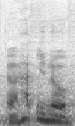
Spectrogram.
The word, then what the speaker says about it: HIN: Dưới 1 triệu phổ thì mình sẽ recommend đó chính là chiếc FFP HIN 500W này. Đọc là HIN nữa. Đọc là HIN được.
